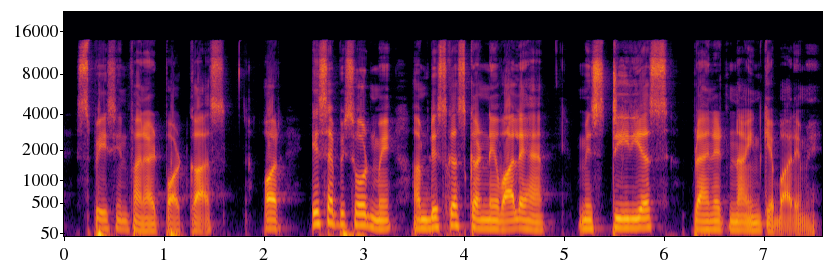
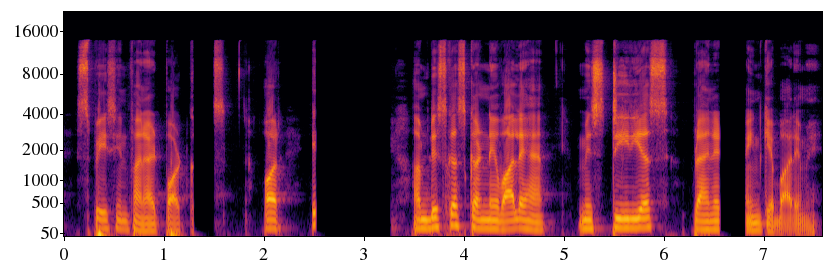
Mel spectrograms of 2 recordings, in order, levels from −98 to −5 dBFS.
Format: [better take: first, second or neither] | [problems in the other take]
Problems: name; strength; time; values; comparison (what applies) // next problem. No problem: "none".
first | audio cutting out; at 1.5 s, at 2.5 s for 0.5 s and at 6.5 s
